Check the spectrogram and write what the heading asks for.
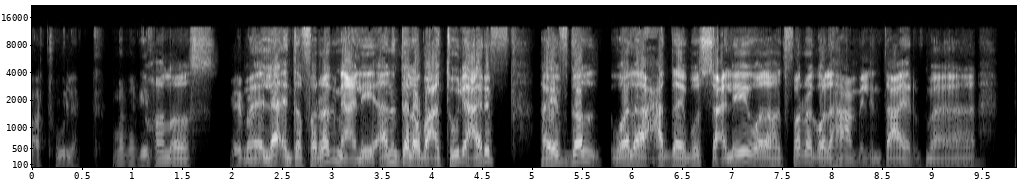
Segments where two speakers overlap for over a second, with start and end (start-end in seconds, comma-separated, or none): none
